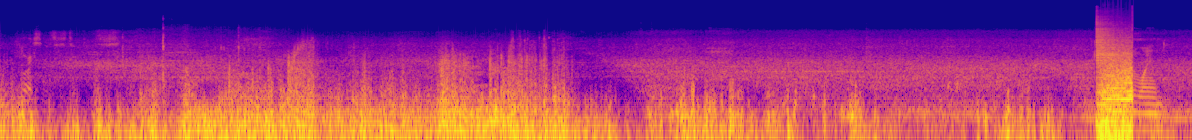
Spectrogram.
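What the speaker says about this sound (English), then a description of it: "Wind." Wind gusting against a microphone outdoors at a dug-out well site, rumbling low buffeting that rises and falls, with someone talking through part of it and a brief sharp noise near the end.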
